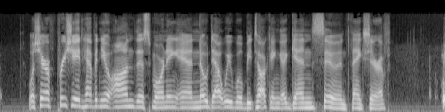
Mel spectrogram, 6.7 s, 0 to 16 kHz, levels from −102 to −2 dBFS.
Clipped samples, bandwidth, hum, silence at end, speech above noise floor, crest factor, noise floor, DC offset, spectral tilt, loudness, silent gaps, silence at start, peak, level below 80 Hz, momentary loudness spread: under 0.1%; 10.5 kHz; none; 0 s; 27 dB; 18 dB; -49 dBFS; under 0.1%; -4.5 dB/octave; -22 LUFS; none; 0.45 s; -4 dBFS; -52 dBFS; 3 LU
